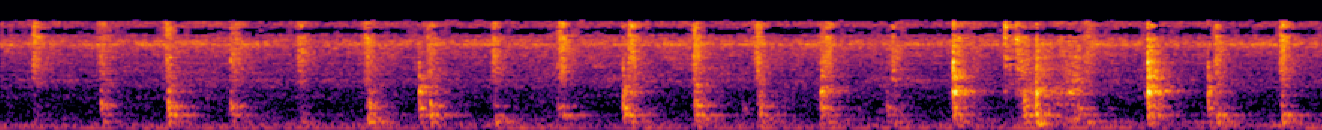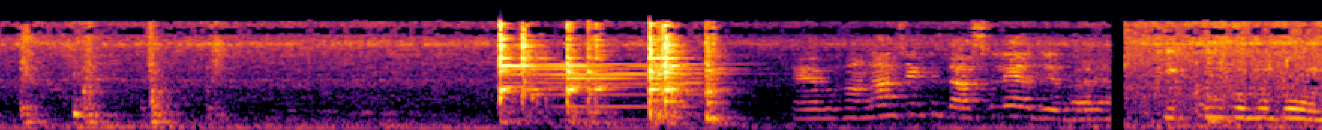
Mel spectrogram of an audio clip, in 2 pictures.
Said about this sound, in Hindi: अब मैं ढक्कन दे रही हूँ।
